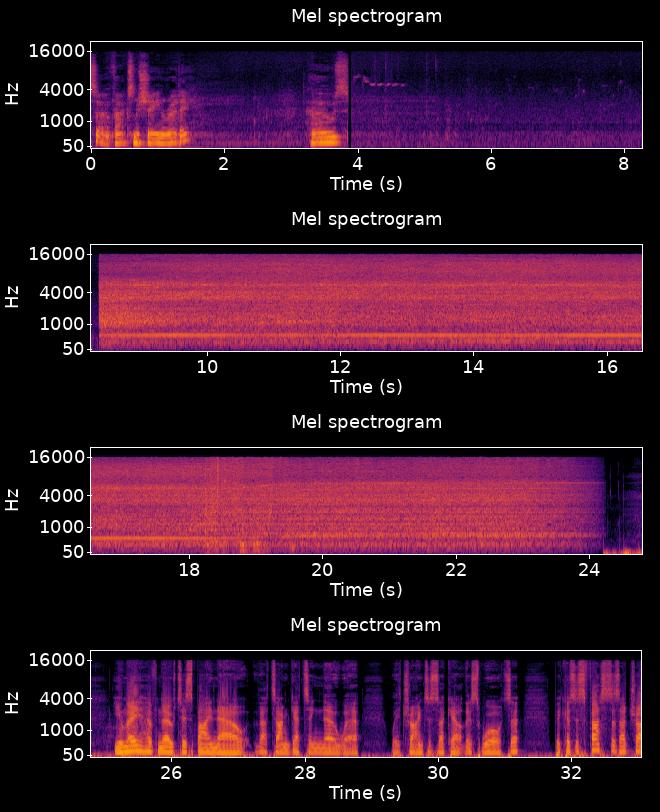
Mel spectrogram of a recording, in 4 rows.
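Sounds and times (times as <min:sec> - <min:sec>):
vacuum machine sucking water: 0:08.4 - 0:24.2.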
